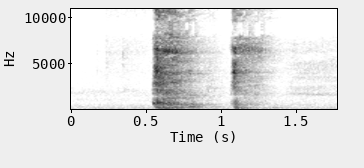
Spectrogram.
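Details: Two dry, harsh coughs in quick succession, the second weaker, from a woman coughing at home after smoking a cigarette at a party; cough.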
